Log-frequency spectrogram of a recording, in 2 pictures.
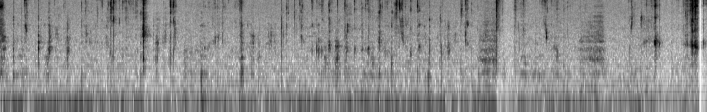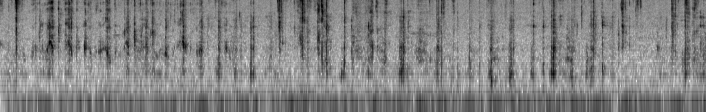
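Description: Close-miked eating: wet chewing and crunchy bites of raw leafy greens, dense irregular crackles and clicks throughout, over a steady low hum.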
